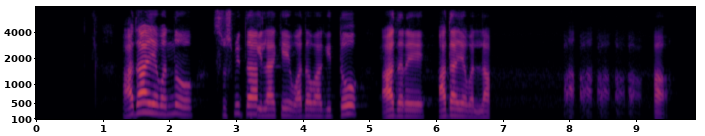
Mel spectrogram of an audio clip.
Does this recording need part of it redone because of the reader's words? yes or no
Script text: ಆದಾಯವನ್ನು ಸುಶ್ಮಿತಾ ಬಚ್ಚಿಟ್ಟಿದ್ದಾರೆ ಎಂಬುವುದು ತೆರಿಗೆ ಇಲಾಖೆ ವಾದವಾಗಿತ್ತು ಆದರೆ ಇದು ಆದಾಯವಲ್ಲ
yes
